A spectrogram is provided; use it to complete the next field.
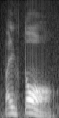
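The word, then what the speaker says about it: пальто: 그 다음에 외투 이렇게 얘기할 때도 강세가 뒤에 있습니다. 뻘또 이렇게 되어 있고요. 오는 분명히 나는데 앞에 있는 빠는 아인지 온지 분명히 구별이 안 되는 상태로 발음해도 문제가 없다는 뜻입니다.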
